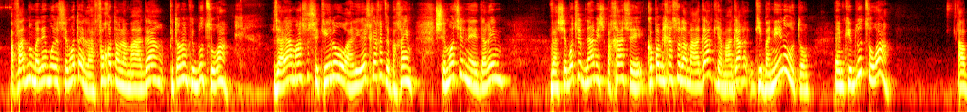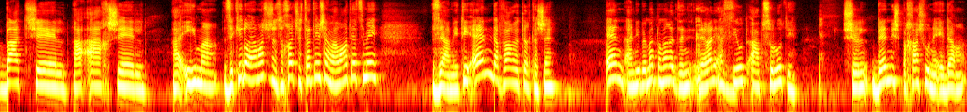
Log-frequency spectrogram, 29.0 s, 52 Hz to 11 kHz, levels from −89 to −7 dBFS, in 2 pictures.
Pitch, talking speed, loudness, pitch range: 195 Hz, 155 wpm, -15 LUFS, 170-230 Hz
